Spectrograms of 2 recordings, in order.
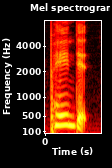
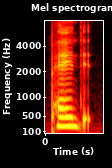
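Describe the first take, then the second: First: The middle t sound is softened and weakened. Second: The same.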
